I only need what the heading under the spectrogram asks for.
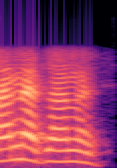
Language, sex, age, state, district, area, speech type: Kashmiri, female, 18-30, Jammu and Kashmir, Budgam, rural, conversation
